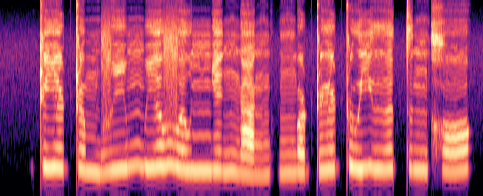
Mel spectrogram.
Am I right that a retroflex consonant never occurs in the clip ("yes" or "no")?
no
